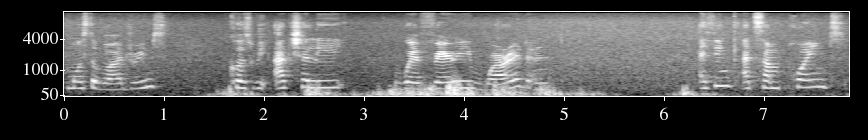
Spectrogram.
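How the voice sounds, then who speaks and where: Reflective woman guest, fairly high voice. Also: slow pace, pauses often, very noisy. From Zambia. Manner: thoughtful, reflective, many fillers. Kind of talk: casual chat with a friend.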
